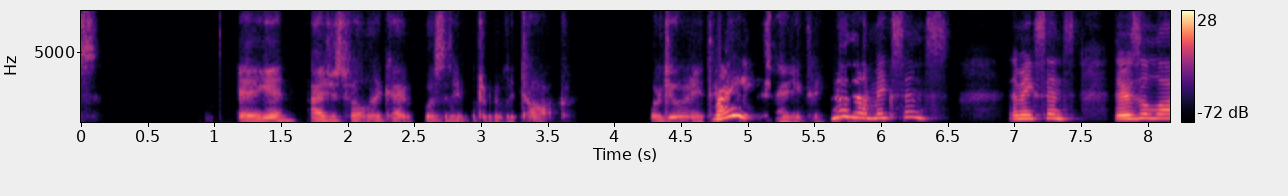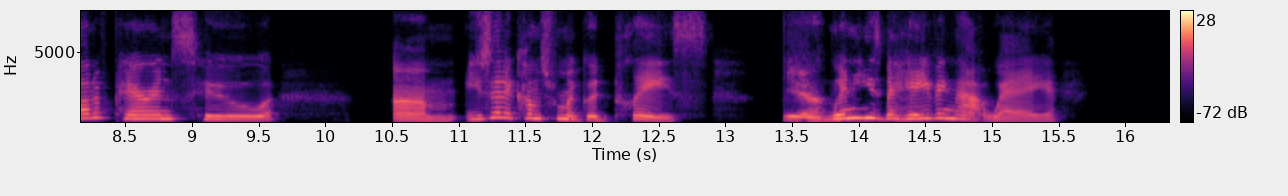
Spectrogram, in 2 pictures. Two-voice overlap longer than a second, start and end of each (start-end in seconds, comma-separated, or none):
none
